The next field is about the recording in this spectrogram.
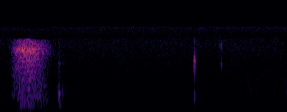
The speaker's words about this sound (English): Take a sip of this tea real quick.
